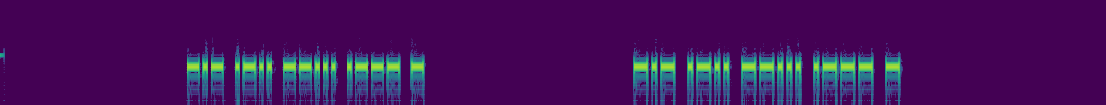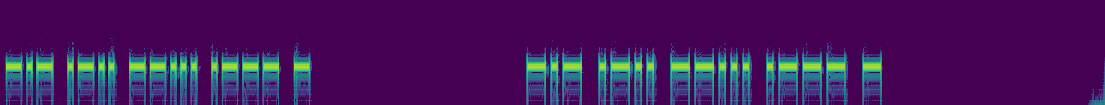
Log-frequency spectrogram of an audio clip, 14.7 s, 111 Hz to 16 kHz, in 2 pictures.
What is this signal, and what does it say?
Morse code, heard as a keyed tone, about 39 wpm, 700 Hz. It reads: KL7JT KL7JT KL7JT KL7JT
